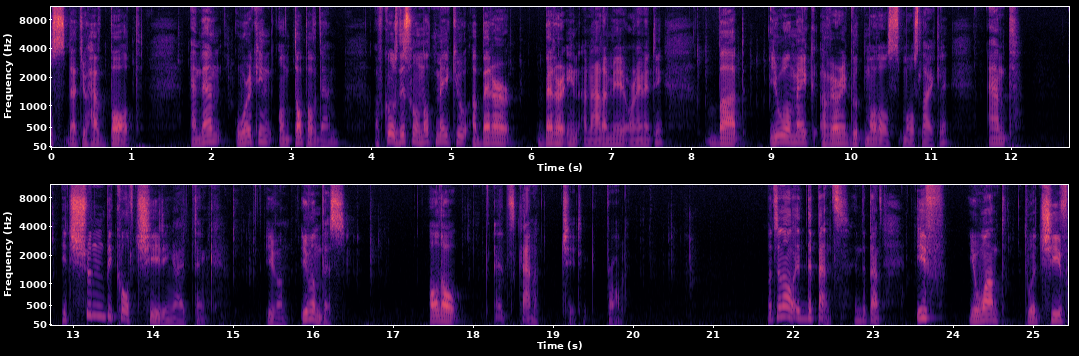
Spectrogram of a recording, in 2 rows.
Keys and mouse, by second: 7.9-9.2 typing, 16.3 alt+q, 18.5 g, 20.3 alt+q.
